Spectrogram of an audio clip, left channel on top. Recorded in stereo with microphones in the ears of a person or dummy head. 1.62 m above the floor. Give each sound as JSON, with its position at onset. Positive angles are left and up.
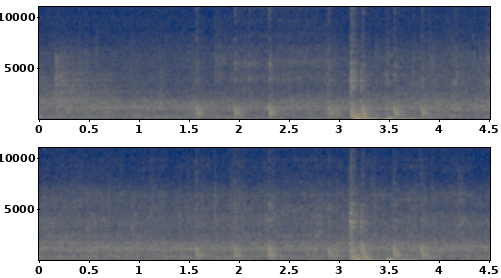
{"t": 1.6, "sound": "tapping", "side_deg": -20, "distance_m": 1.8}
{"t": 3.1, "sound": "a cupboard door", "side_deg": -25, "distance_m": 1.2}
